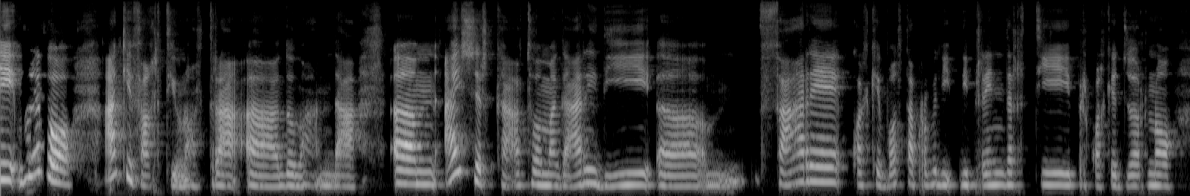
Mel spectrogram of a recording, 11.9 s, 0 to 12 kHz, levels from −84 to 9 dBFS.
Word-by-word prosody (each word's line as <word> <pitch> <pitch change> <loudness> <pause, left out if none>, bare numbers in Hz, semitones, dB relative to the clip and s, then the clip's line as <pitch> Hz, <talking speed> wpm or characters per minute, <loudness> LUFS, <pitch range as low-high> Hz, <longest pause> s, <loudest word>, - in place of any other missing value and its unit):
E 290 -3 +10
volevo 275 - +6 0.3
anche 355 -3 +4
farti 185 -7 -4
un'altra, 190 +2 -1
uhm, 180 -2 +2
domanda: 190 +1 -3 0.4
ehm, 215 -2 +7
hai 365 +5 +5
cercato 210 - -3
magari 195 +3 0
di, 200 +2 -2
ehm, 190 +6 -3
fare 255 +1 0
qualche 210 -1 -8
volta 205 +4 -5
proprio 210 0 -8
di 200 0 -6
di 200 -1 -4
prenderti 205 0 -4
per 200 -1 -12
qualche 185 0 -7
giorno, 185 0 -3
200 Hz, 115 wpm, -25 LUFS, 190-225 Hz, 0.4 s, E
